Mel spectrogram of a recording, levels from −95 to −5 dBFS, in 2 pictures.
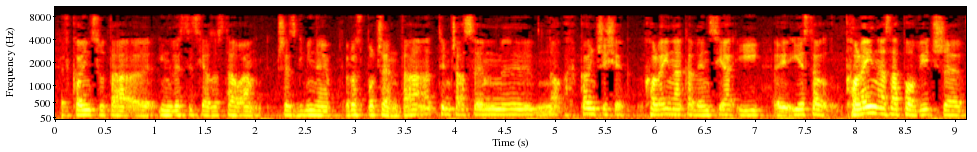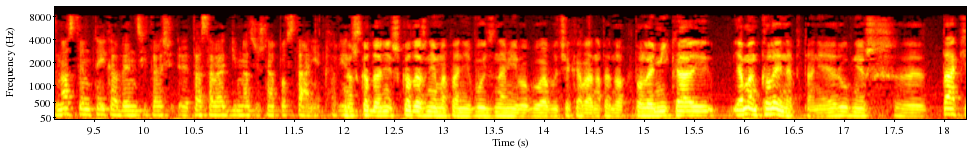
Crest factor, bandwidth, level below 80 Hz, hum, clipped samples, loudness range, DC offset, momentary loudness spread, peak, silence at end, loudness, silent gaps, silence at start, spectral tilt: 20 dB; 8.8 kHz; -52 dBFS; none; under 0.1%; 6 LU; under 0.1%; 10 LU; -2 dBFS; 0 s; -23 LUFS; none; 0 s; -5.5 dB/octave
